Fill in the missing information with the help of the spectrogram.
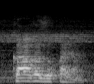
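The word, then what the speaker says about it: کاغذ و قلم: Kaghaz o Qalam. The paper and the pen. Kaghaz o Qalam. Here Vaw means and. So it is being pronounced as O.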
